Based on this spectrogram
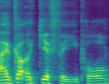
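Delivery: put-on British film-star accent. Imitating a rich man offering a gift at a function: Michael Caine impression. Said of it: "that's a great Michael Caine".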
